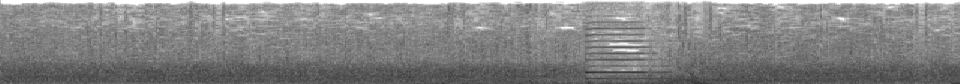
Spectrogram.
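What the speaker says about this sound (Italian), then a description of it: "Doppio applauso." Crowd at a tennis tournament gives loud, sustained applause, with a brief horn-like tone cutting through midway while the clapping continues unbroken.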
